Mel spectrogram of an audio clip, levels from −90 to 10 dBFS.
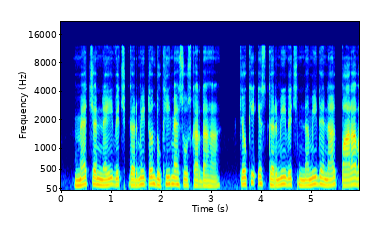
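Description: Speech throughout has a hollow, phasey colour from channel delay (comb filtering). One channel lags by about 0.7 ms, so the mono sum cancels at fixed, evenly spaced notches starting around 700 Hz. These notches stay put, unlike the sweeping notches of a flanger. Clock drift between sender and receiver also runs through the clip, with the sender's clock roughly 4 percent fast, so the jitter buffer keeps overfilling. Repeated timing corrections from 0.2 to 5.92 s keep trimming short pieces to hold pace against that 104 percent rate. They are small, unevenly spaced edits all in one direction, rather than the gaps of packet loss.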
